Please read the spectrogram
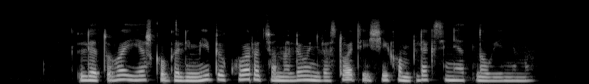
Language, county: Lithuanian, Telšiai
